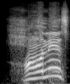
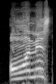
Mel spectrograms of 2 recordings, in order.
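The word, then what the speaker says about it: honest: जैसे मैंने बोला हॉनेस्ट ओह हो नो ऑनेस्ट बोलते हैं। एज साइलेंट होता है।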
